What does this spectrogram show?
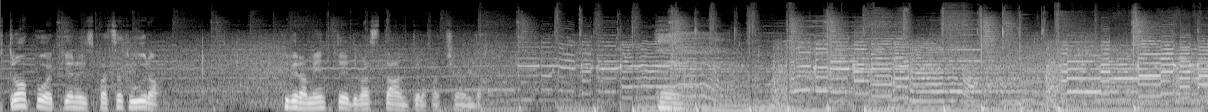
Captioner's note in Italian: Applauso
